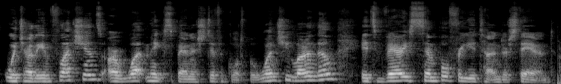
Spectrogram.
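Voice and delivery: normal talking voice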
